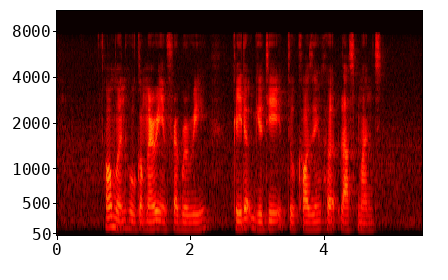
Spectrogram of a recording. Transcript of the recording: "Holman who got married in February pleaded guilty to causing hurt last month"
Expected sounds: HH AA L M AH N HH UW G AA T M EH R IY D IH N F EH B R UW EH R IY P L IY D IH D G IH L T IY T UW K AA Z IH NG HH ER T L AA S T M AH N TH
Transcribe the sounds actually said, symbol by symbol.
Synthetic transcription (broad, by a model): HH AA M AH N HH UW G AA T M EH R IY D IH N F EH B R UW R IY P L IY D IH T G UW T IY T UW K AA Z IH NG HH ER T L AA S T M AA N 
